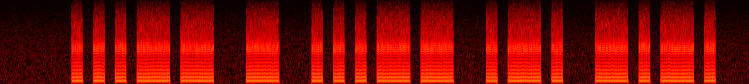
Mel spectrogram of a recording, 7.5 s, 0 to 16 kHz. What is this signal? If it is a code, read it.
Morse code, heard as a buzzer, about 11 wpm. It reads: 3T3RC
